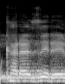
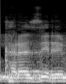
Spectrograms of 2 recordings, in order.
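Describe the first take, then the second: Both takes have the same delivery.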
